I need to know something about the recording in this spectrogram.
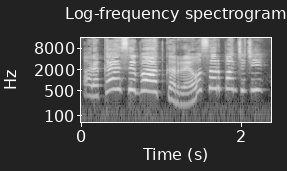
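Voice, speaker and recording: A woman's voice: very high-pitched, big pitch swings, unhurried, sharp tone, dry recording, full character voice. A woman voicing an anguished, outspoken village woman in a Hindi cartoon, melodramatic and imploring. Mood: scolding. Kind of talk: Hindi cartoon story dialogue.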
